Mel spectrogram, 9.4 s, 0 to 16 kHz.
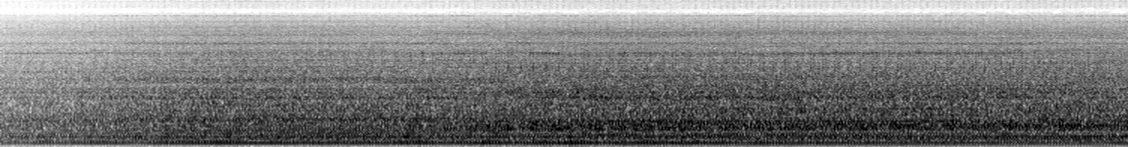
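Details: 1993 Toyota Corolla with JDM 7AFE 1.8 L engine from Engine World, new water pump, filters, seals, oil and coolant: steady even low four-cylinder hum at idle, no knocks or misses; healthy.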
